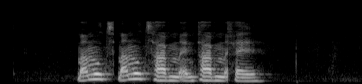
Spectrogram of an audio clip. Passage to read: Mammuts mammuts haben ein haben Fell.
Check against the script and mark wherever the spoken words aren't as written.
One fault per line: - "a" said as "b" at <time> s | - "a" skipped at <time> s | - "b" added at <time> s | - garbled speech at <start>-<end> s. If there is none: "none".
none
